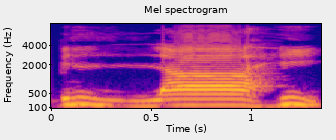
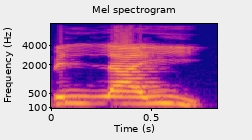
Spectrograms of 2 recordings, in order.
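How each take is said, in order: First: The h sound before the last vowel is clear. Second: The h sound before the last vowel is dropped. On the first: The speaker calls it right. "हा की आवाज को बिल्कुल वाजिहा निकालेंगे" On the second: The speaker calls it wrong. "अक्सर लोग यहां पर गलती करते हैं, वो पढ़ते हैं बिल्लाई"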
